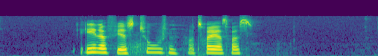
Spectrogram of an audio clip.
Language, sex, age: Danish, female, 41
